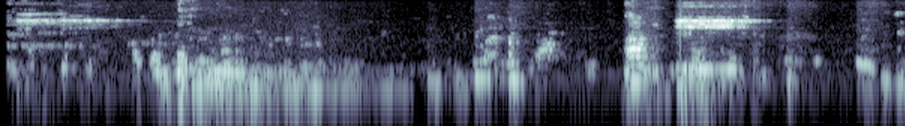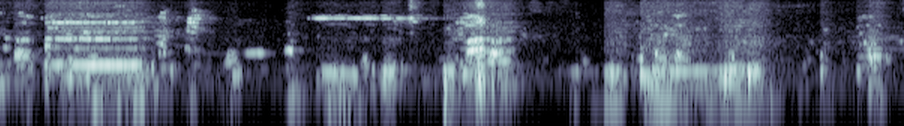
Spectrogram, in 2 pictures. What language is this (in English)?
Somali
